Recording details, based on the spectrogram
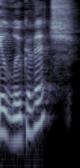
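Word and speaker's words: Lukavics: Amy Lukovich. I've known someone in the past who had a last name, the spelling ended that way, and they pronounced it like ICH.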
